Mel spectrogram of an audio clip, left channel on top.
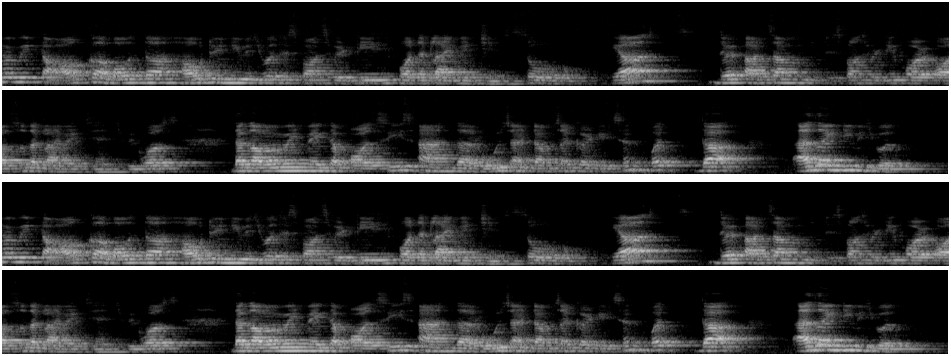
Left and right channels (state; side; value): noise; left; hiss, 30 dB below the sound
